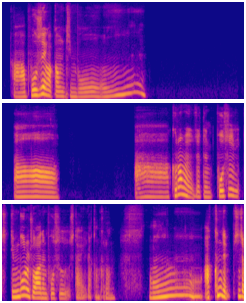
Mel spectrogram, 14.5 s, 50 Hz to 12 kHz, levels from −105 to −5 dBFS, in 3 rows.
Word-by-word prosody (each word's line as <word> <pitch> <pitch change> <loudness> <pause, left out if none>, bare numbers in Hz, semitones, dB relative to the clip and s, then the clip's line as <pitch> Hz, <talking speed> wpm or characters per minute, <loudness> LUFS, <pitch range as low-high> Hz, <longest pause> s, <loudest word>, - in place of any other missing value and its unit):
아 140 +1 -3
보수에 195 +9 +4
가까운 160 -4 -1
진보. 145 -2 -12
오. 180 - -8 2.2
아. 175 -1 +1 1.5
아 170 +1 -6
그러면 220 -5 +3
어쨌든 170 +1 -11
보수 195 +1 0
지 - - -16
진보를 225 +5 +4
좋아하는 170 -4 +4
보수 155 0 -9
스타일 - - -10
약간 - - -13
그런 80 0 -14 0.7
어 225 +5 +1
아 - - +5
근데 255 -5 +5
진짜 220 -2 +3
175 Hz, 180 characters per minute, -29 LUFS, 160-220 Hz, 2.2 s, 아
